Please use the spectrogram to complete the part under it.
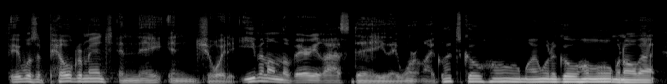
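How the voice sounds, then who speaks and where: Deep-voiced American man, emphatic livestream host. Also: mellow, dry recording, studio quality. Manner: emphatic, opinionated, short repeated phrases. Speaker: podcast host taking live audience questions. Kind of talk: casual livestream monologue, reading and answering comments.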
